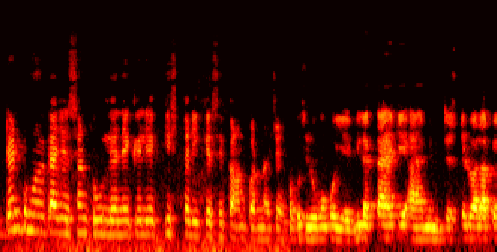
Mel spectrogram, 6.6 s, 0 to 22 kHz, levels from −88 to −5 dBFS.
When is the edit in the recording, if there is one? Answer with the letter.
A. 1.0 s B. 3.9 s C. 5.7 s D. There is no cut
B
